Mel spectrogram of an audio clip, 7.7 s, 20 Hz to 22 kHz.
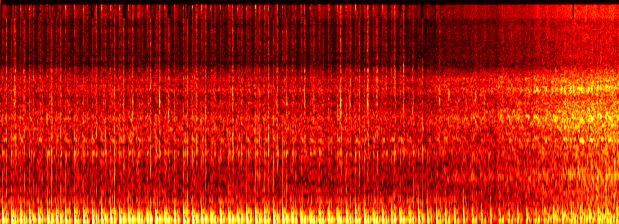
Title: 2001 Honda XL1000V Varadero Rough Idle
